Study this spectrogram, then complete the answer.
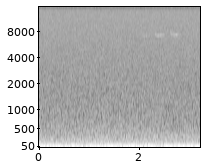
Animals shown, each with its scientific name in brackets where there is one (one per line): Golden-crowned Kinglet (Regulus satrapa)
